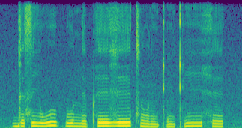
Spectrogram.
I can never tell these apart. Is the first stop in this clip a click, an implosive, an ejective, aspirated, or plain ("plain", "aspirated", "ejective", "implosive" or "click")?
plain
